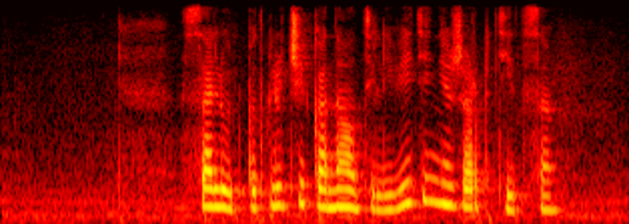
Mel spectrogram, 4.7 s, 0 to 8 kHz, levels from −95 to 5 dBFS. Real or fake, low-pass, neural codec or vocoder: real; 7.2 kHz; none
